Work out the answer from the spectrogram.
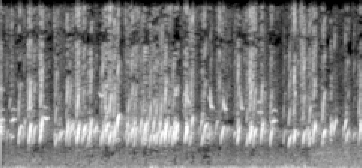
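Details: A group of European goldfinches chattering together, a recording meant to stimulate males to sing: dense, unbroken high twittering and tinkling notes overlapping throughout, with no pauses.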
